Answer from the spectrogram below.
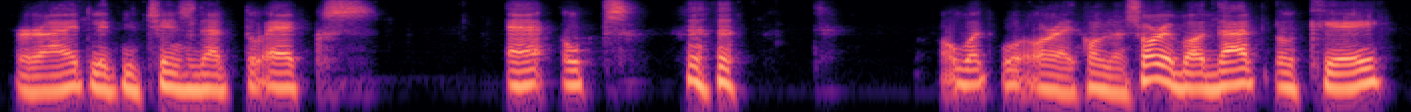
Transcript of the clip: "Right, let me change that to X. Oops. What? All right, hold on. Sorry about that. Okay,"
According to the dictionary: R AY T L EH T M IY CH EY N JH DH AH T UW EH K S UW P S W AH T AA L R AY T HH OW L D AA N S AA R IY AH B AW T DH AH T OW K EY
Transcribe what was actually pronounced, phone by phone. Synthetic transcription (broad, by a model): R AY T L EH T M IY CH EY N JH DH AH T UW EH K S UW P S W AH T AA L R AY T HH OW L AA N S AA R IY AH B AW T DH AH T OW K EY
